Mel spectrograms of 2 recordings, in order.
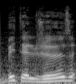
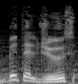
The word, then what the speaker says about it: Bételgeuse: Quant à la manière de prononcer correctement Bételgeuse, tu peux le faire comme bon te semble. Tu peux même dire Betelgeuse si tu en as envie.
